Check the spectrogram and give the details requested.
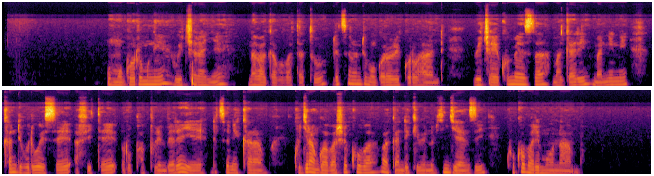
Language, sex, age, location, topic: Kinyarwanda, male, 18-24, Kigali, government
